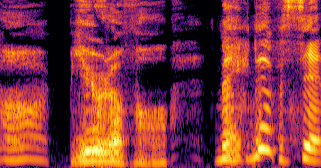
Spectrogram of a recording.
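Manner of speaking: high, loud, fanatical mad scientist gushing.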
